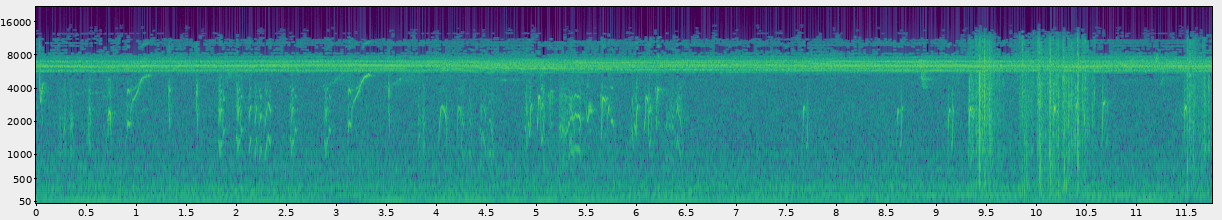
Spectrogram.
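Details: A bulbul, newly caught and under training, pours out scattered quick chirps and slurred notes for several seconds, then a loud rustling burst near the end, with a steady high tone and low hum beneath.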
